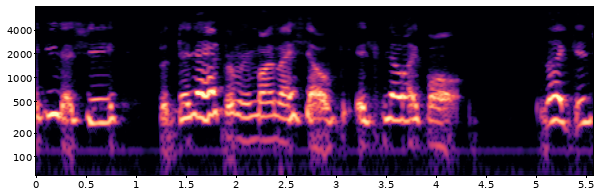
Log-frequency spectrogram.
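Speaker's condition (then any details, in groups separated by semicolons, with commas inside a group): Cerebral palsy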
